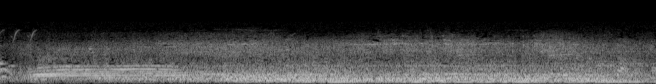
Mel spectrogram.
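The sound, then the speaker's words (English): A train rumbles steadily along the rails, loud, with a brief horn-like tone near the start and a continuous clattering roar throughout. “Caleb, stop the train.”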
